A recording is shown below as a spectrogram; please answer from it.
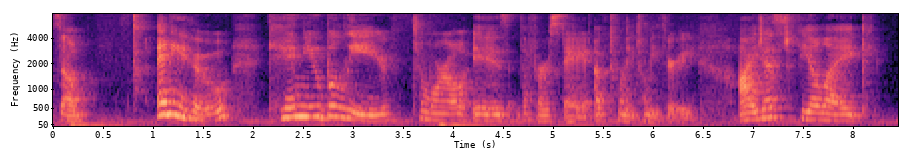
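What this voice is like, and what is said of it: Sick, strained voice with cough. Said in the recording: “apologize for my voice... sick for the last week... this cough that I have”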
